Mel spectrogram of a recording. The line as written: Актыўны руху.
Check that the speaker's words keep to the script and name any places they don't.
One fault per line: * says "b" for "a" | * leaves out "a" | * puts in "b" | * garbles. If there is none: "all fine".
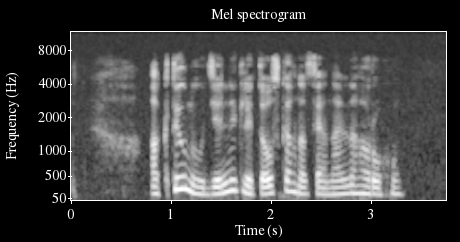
* puts in "ўдзельнік літоўскага нацыянальнага"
